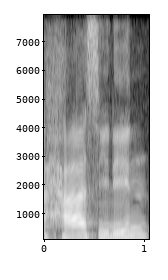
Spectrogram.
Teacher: ha dibaca 2 harakat karena dia mad tabi'i. Kemudian sidin idza, ya tanwin bertemu huruf hamzah maka kita izharkan, kita jelaskan bunyinya dan tidak ada dengung.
